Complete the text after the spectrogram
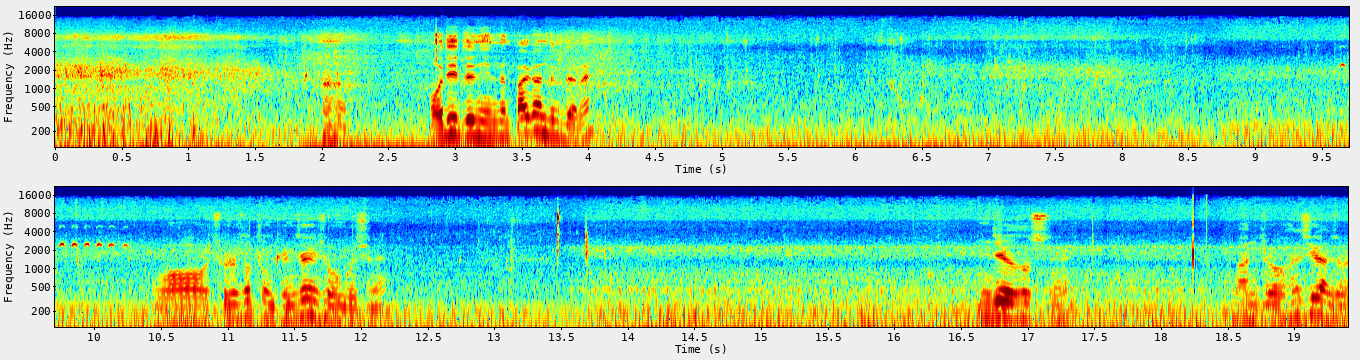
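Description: Water splashes and washes against a boat hull.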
